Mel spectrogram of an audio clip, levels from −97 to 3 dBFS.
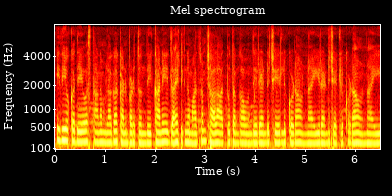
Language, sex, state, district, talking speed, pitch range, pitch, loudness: Telugu, female, Andhra Pradesh, Sri Satya Sai, 185 wpm, 185-195 Hz, 190 Hz, -15 LUFS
